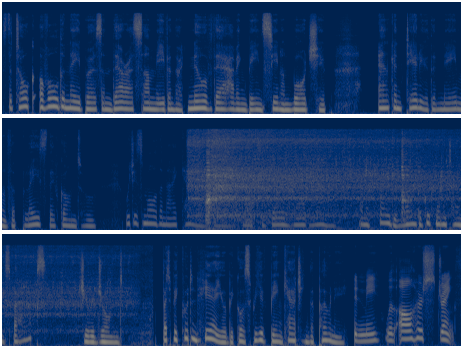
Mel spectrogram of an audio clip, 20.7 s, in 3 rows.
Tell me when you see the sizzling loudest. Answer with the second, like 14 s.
10 s.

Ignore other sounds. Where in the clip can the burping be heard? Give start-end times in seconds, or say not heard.
not heard.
